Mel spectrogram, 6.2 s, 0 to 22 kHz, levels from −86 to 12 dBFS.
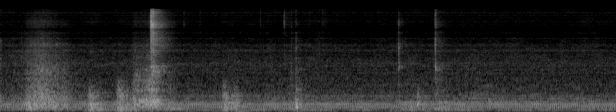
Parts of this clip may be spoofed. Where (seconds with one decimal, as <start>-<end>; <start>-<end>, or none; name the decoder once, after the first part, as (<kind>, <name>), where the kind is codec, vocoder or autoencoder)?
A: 0.0-6.2 (codec, DAC)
